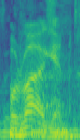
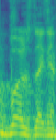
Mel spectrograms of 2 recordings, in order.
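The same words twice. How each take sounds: First: The word begins with an F sound. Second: The word begins with a V sound. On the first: The speaker calls it right. "ça se dit Volkswagen. Parce que le le le le V ou le W se dit F" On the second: The speaker calls it wrong. "Ça se dit pas Volkswagen"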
